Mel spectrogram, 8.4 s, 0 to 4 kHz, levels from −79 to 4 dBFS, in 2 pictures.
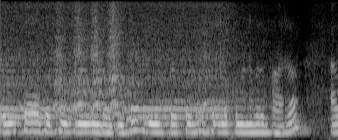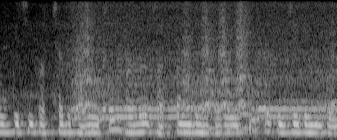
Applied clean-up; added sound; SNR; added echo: none; Race car, auto racing / Accelerating, revving, vroom; 6 dB; none.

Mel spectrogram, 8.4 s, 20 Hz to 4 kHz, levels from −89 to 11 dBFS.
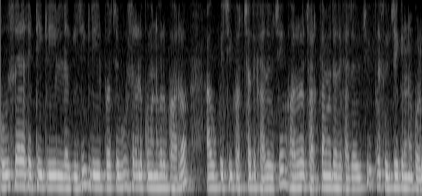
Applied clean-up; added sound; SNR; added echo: none; none; none; none.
